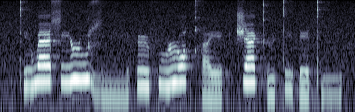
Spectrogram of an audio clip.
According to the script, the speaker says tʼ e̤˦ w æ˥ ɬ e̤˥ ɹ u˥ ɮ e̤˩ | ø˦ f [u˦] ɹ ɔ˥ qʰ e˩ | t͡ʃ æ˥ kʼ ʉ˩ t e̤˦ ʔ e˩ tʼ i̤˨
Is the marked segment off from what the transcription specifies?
no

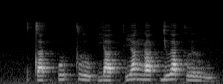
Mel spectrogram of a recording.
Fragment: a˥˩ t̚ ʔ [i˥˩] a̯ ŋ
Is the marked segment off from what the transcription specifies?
no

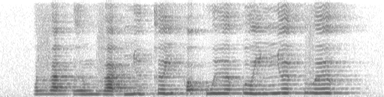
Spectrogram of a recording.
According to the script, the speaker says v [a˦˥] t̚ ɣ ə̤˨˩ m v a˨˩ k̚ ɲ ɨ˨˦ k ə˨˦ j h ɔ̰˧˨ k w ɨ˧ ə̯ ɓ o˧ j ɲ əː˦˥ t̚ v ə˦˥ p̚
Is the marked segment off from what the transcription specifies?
yes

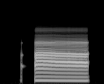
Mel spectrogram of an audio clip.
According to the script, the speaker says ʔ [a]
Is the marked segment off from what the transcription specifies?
no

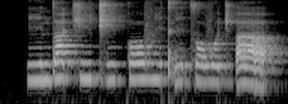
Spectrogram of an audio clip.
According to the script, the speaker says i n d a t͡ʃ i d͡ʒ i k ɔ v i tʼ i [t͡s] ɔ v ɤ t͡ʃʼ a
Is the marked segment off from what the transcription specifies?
no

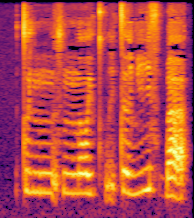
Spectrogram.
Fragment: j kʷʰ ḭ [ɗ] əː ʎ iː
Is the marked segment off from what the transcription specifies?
yes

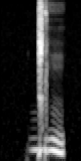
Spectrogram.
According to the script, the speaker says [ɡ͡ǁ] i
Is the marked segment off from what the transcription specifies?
no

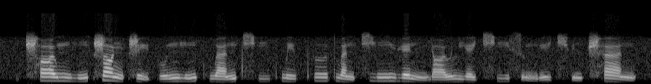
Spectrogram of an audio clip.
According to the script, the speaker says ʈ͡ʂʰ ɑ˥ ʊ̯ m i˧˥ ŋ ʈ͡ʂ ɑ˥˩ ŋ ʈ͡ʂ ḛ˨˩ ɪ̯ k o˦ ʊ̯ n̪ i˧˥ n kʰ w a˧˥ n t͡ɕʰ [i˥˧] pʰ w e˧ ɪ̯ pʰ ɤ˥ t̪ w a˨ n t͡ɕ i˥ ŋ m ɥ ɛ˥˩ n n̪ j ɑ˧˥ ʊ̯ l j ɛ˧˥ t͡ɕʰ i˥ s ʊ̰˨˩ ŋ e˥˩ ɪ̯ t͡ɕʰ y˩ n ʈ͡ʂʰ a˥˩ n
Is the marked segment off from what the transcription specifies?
yes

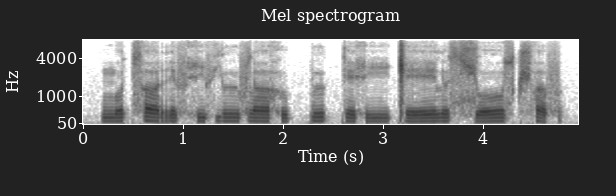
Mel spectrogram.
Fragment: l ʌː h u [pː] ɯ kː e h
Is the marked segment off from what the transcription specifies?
no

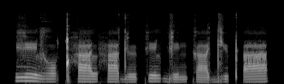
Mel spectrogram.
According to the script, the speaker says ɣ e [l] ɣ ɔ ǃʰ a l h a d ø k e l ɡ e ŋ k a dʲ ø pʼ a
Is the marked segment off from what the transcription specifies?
no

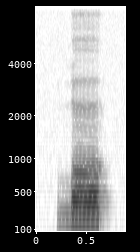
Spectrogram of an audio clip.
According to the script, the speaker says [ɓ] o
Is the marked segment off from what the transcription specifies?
no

